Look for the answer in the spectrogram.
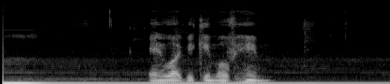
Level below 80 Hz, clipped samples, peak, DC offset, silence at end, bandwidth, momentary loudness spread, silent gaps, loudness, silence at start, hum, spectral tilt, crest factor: -22 dBFS; under 0.1%; -8 dBFS; under 0.1%; 0 s; 9.2 kHz; 13 LU; none; -25 LUFS; 0.05 s; none; -7 dB/octave; 14 dB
